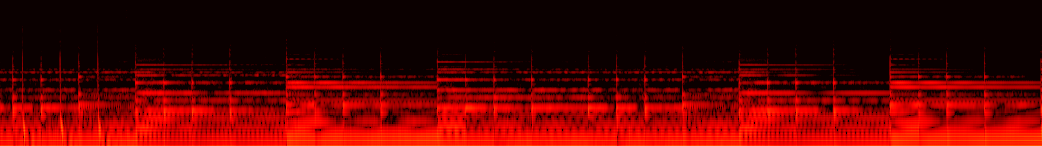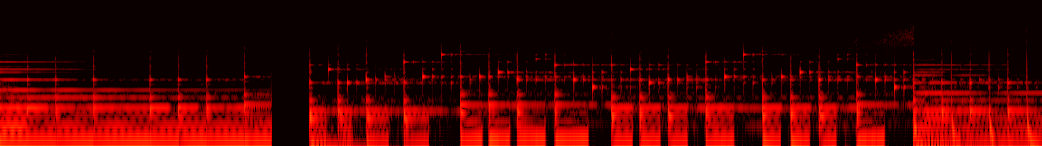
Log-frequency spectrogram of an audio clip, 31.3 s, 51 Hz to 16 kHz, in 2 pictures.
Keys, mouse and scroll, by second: 8.0 scroll down 1, 11.5 scroll down 1, 14.2 ctrl+g, 14.4 scroll down 1, 20.6 scroll up 1, 23.5 scroll up 1, 28.7 scroll up 1.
